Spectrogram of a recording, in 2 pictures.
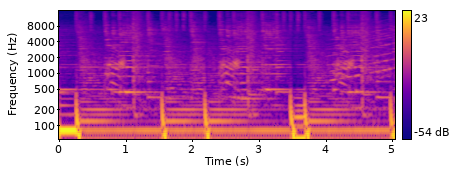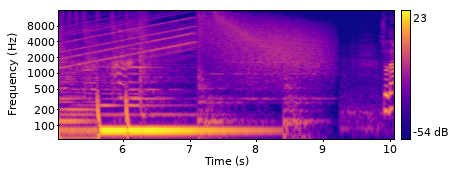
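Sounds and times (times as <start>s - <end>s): electronic music: 0.0s - 9.2s.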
